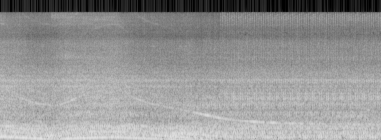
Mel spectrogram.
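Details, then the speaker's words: Toyota Hilux diesel revving and settling while a thin whistling tone falls away with the revs. The turbo is noisy and failing, roaring and hissing, and is due to be replaced. "Aí você deve perguntar qual é o sintoma da turbina. É nesse caso aqui, barulho, pessoal. A turbina ela está roncando, chiando, dependendo da situação."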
